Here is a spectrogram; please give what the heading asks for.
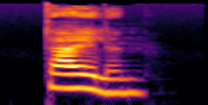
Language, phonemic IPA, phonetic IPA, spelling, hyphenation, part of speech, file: German, /ˈtaɪ̯lən/, [ˈtʰaɪ̯ln], teilen, tei‧len, verb, De-teilen.ogg
- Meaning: 1. to split, to share 2. to divide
